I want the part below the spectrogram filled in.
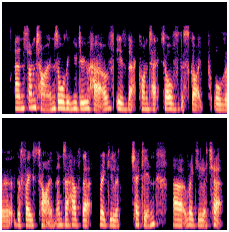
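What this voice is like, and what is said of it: English accent. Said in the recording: “from my accent, so I'm from England. I'm not a true blue Aussie”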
